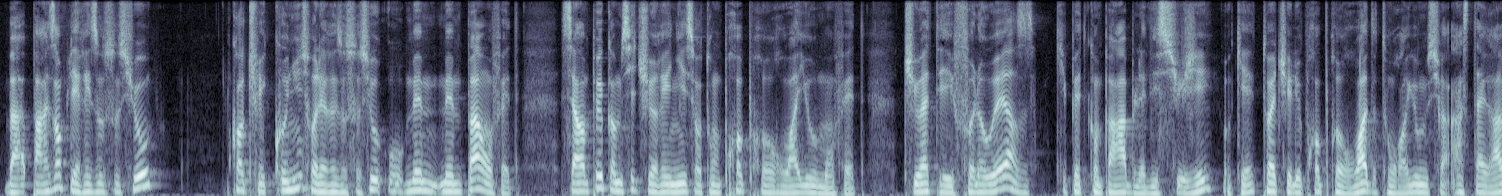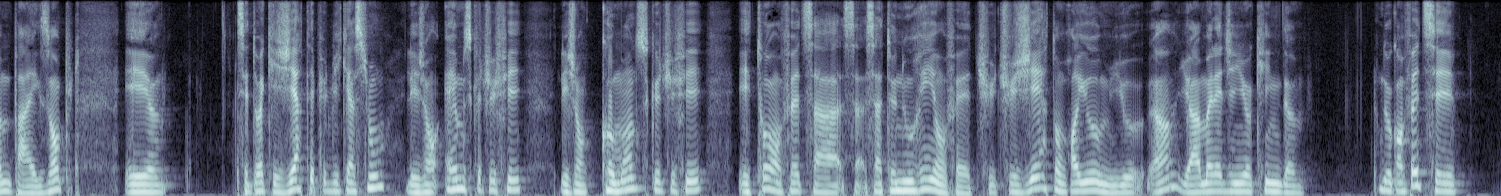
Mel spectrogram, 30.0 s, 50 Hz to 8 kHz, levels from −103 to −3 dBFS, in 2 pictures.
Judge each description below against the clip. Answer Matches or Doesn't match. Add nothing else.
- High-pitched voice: Doesn't match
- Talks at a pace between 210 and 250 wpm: Matches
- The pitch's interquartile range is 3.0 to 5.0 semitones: Matches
